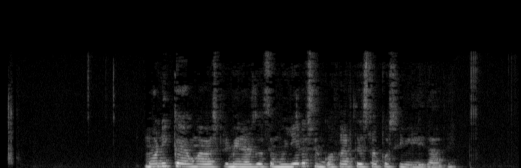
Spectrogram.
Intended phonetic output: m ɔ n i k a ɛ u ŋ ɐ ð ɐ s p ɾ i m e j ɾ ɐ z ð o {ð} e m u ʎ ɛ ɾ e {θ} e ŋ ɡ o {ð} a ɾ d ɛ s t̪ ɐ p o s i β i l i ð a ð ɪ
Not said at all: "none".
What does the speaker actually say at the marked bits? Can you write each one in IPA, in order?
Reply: θ, s, θ

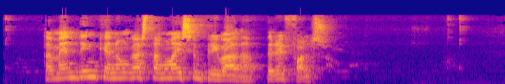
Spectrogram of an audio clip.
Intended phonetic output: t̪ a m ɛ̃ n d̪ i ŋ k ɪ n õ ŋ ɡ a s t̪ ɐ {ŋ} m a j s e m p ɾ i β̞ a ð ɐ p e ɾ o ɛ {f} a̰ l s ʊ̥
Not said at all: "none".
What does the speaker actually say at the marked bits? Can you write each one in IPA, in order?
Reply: ŋ, f

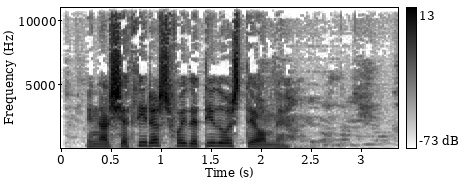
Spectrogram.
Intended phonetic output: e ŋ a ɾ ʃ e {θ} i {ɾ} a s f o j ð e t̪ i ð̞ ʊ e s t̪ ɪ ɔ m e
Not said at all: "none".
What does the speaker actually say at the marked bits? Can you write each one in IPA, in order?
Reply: θ, ɾ

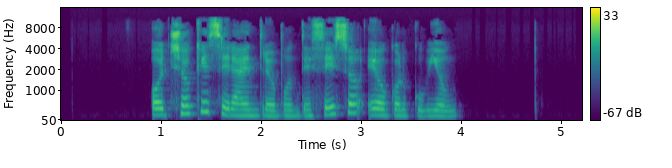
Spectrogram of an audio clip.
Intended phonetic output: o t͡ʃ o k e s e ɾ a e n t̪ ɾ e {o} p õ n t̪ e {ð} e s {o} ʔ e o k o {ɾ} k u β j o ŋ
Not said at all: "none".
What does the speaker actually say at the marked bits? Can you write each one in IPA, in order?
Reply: o, θ, o, ɾ

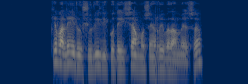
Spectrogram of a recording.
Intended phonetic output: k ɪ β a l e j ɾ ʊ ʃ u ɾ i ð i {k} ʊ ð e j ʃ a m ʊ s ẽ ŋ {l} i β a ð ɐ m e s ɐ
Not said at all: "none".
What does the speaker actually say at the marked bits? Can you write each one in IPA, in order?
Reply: k, r

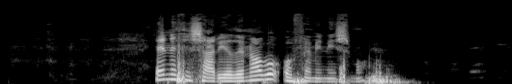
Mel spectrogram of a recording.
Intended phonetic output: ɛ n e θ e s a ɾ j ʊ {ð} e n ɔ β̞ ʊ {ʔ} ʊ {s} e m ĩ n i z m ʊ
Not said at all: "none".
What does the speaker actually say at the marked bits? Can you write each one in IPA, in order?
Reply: ð, ʔ, f

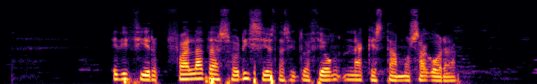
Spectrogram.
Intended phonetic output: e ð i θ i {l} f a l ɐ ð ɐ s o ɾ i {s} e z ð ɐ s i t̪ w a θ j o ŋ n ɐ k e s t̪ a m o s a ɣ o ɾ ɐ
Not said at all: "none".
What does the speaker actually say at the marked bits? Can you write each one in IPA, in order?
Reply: ɾ, ʃ

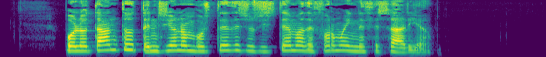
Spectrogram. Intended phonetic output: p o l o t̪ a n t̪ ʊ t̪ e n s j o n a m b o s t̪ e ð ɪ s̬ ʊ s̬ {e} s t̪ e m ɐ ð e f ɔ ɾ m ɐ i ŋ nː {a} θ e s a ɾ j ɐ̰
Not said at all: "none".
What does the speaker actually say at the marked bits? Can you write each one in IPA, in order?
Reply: i, e

